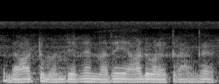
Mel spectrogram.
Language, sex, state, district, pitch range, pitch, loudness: Tamil, male, Tamil Nadu, Kanyakumari, 120-125 Hz, 120 Hz, -15 LUFS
